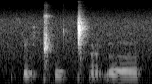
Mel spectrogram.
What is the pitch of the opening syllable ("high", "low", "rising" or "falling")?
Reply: low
